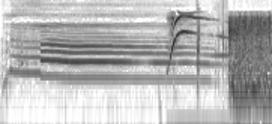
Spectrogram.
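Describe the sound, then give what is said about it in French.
A long, steady tone gives way to a springy cartoon boing that swoops upward as a falling character bounces off a cliff, followed by a couple of sharp clicks and a loud burst of rushing noise. “Oh non Il est tombé ah, Tiens, c'est bizarre, il rebondit sur la falaise.”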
